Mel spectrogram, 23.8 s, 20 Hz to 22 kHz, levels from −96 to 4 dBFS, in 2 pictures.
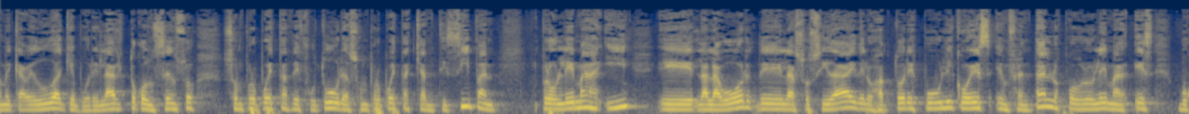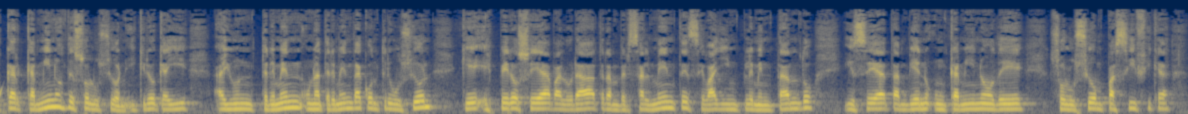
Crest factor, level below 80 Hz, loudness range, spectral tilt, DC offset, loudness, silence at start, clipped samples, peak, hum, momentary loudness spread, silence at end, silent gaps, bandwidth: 14 dB; -38 dBFS; 3 LU; -5 dB/octave; under 0.1%; -16 LUFS; 0 s; under 0.1%; 0 dBFS; none; 7 LU; 0.05 s; none; 16.5 kHz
